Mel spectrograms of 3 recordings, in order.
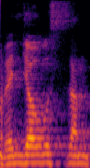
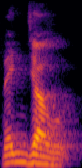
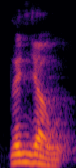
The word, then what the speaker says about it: Rendezvous: It is not the pronunciation which you think that some Renjavu, something like that. No, it is Renjavu. Renjavu.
